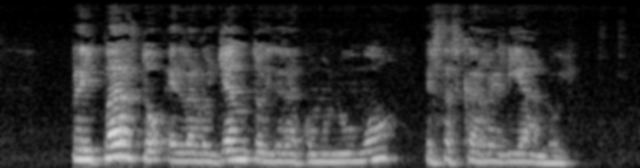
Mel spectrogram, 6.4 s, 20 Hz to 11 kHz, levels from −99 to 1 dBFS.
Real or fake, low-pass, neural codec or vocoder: real; 9.9 kHz; none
